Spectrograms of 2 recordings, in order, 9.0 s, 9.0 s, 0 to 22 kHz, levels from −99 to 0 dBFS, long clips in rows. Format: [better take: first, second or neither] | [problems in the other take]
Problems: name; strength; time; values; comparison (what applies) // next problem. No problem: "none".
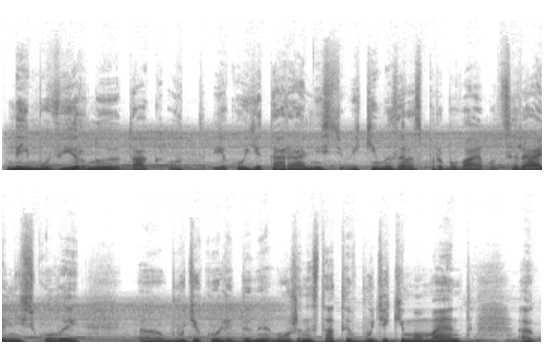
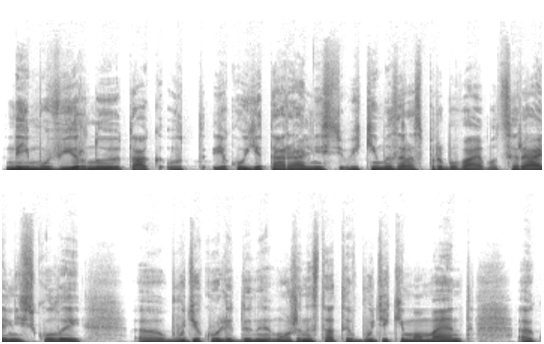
second | background music; noticeable; throughout; 15 dB below the speech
